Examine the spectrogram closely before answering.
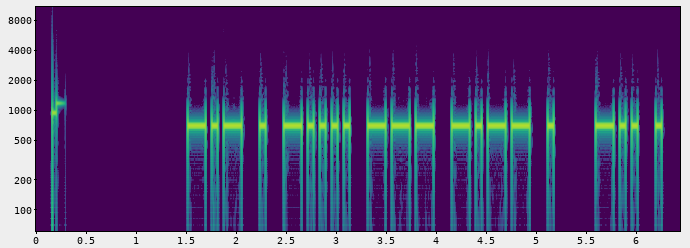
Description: Morse code, heard as a keyed tone, about 20 wpm, 700 Hz. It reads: KE6OYE DE
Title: Practice QSO - Exchange 4 - Ending - 20wpm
